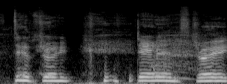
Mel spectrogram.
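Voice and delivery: very loud, high-pitched barking dog voice. After introducing his brother Dan as a good boy, the speaker answers in a dog voice. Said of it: "This is my dog voice".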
